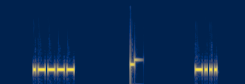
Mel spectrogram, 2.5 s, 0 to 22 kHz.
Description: Morse code, heard as a keyed tone, about 48 wpm, 700 Hz. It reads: 1 B
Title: Single Letter-Number - Rapid-Fire 50wpm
